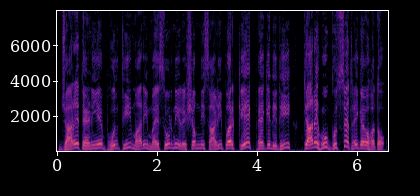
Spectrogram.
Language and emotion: Gujarati, angry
